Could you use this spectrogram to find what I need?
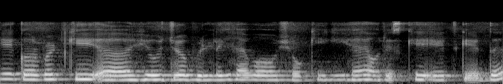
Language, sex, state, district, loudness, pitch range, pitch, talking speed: Hindi, female, Delhi, New Delhi, -14 LUFS, 205-220 Hz, 215 Hz, 205 wpm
